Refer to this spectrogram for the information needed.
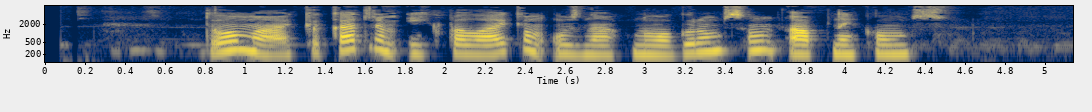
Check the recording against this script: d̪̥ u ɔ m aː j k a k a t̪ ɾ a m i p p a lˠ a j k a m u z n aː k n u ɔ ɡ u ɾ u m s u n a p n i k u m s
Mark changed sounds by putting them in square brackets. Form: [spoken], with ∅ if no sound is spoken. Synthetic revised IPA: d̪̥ u ɔ m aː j k a k a t̪ ɾ a m i [k] p a lˠ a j k a m u z n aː k n u ɔ ɡ u ɾ u m s u n a p n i k u m s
